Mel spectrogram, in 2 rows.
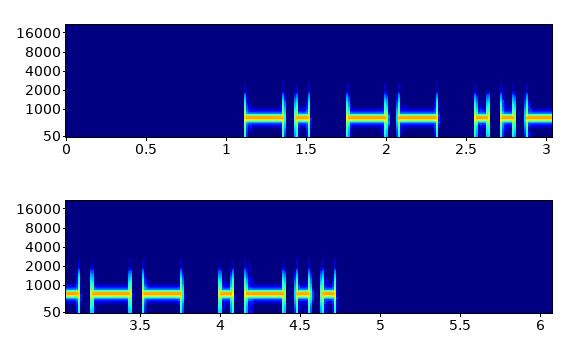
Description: Morse code, heard as a keyed tone, about 15 wpm, 700 Hz. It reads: NM2L
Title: Call Signs Repeated 3x - 15wpm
